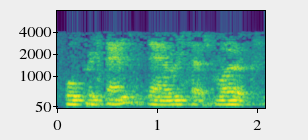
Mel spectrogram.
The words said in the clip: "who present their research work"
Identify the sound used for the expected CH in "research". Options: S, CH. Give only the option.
S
